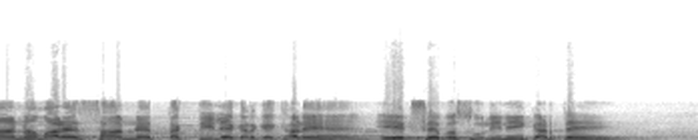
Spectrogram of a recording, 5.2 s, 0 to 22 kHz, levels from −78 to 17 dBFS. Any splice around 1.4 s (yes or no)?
no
